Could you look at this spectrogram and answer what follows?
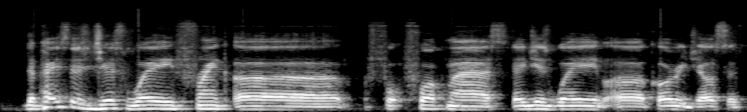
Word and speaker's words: Korkmaz: No, you said it right, Frank Korkmaz.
